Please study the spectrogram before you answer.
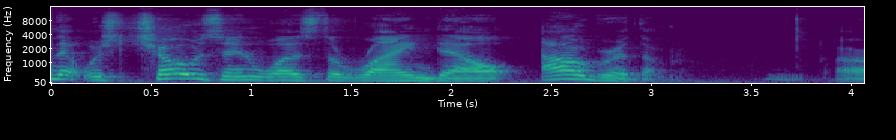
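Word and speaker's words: Rijndael: was chosen was the rhinedell algorithm all right or reindoll i guess it's pronounced rhinedoll it's dutch which is uh named after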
